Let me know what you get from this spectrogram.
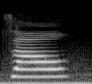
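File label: "zao1", Mandarin pinyin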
